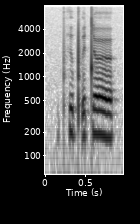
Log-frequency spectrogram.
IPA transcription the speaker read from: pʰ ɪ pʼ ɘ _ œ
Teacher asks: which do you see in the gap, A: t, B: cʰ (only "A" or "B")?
A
